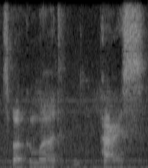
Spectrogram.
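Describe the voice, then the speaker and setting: A man with a lowish voice hosts a relaxed podcast chat, swearing casually and often restarting his questions. He is recorded in an indoor venue where his voice rings around the room. A faint hum of noise sits underneath. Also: takes it slowly. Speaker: podcast host. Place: indoor venue with other poets near the mic. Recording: roomy echo, faint background noise.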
